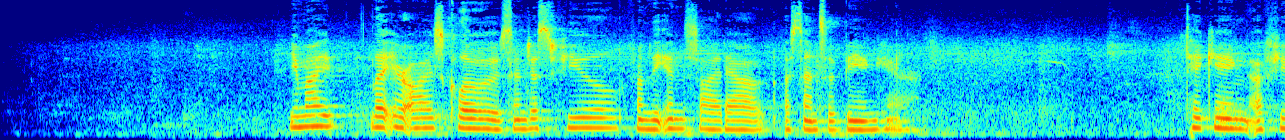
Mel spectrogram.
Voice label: meditation; Tara Brach; IMCW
